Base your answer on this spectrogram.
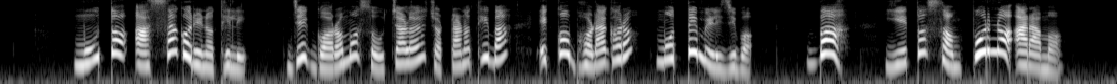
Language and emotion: Odia, surprised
